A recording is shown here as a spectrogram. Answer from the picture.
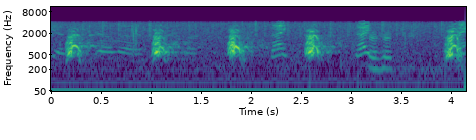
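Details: Pet Labrador Retriever barking: six short, sharp barks spaced under a second apart, with wavering, whine-like tonal sounds between some barks.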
